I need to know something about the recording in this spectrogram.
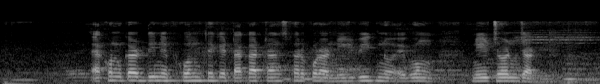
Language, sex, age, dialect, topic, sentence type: Bengali, male, 18-24, Rajbangshi, banking, question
